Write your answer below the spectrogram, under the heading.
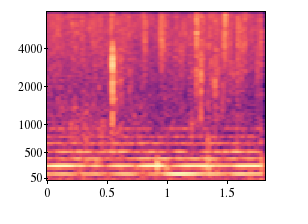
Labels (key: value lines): label: biophony, midshipman
recorder: SoundTrap 500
